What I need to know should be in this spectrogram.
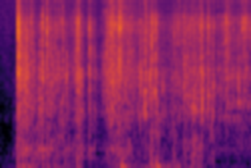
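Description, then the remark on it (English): A printed email on a sheet of paper is crumpled up, a dense burst of crinkling and crackling that starts abruptly and continues steadily for over a second with no voices. “No, I just crumpled it up.”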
